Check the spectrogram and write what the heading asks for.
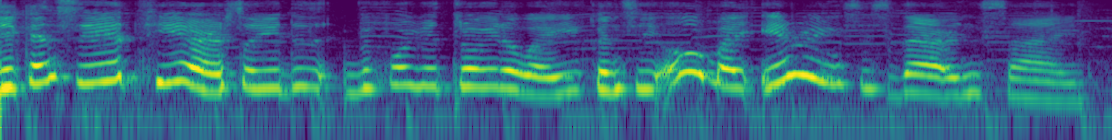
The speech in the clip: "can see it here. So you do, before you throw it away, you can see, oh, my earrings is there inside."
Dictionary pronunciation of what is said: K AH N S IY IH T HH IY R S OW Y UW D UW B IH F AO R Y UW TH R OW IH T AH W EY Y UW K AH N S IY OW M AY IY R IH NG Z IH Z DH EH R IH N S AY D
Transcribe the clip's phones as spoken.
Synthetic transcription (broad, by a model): K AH N S IY IH T HH IY R S OW Y UW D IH B IH F AO R Y UW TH R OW IH T AH W EY Y UW K AH N S IY OW M AY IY R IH NG S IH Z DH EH R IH N S AY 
